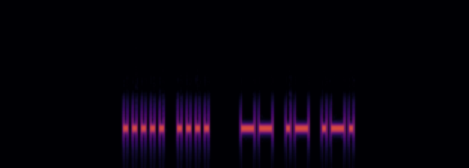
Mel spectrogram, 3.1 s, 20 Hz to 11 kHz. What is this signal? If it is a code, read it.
Morse code, heard as a keyed tone, about 40 wpm, 700 Hz. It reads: 5H MAR
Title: Winter Field Day Exchanges Encore 40wpm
